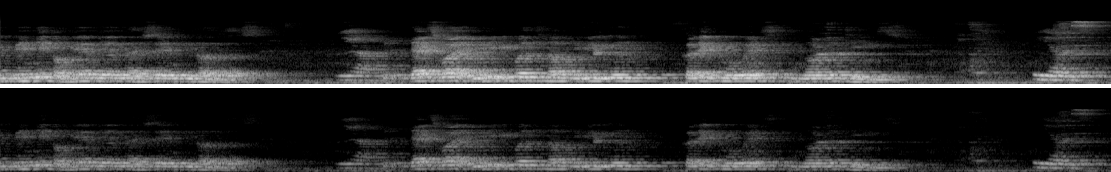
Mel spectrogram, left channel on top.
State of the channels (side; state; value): right; quieter; 12.2 dB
